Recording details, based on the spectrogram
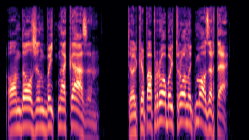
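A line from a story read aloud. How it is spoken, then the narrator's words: Growled. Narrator (Russian): Прорычал я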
